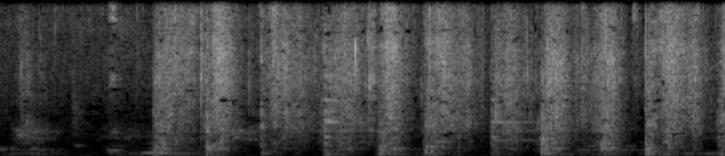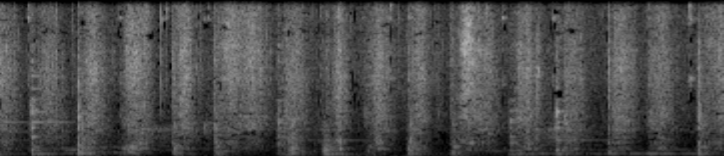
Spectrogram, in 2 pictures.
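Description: Wooden spatula stirring and scraping chana dal and urad dal around a nonstick frying pan in a spoonful of oil, the dry lentils clicking and rattling against the pan. The stirring starts about a second in and goes on as a fast run of short scraping strokes.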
